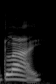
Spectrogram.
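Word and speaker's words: gley: tinge such a layer is called a clay the word rhymes with Clay Horizon there is no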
